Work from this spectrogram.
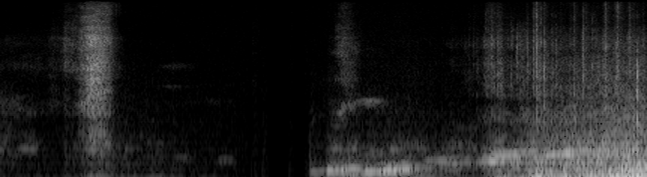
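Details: Voltas window AC after replacing the cracked fan blade that caused a rattling noise, tested before refitting the cover: silence, then motor spins up with rising hum into steady fan rush, no rattle or ticking; fan now runs normally.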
